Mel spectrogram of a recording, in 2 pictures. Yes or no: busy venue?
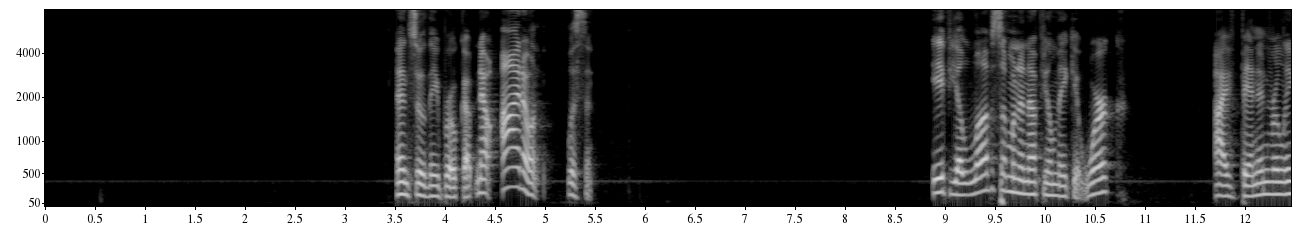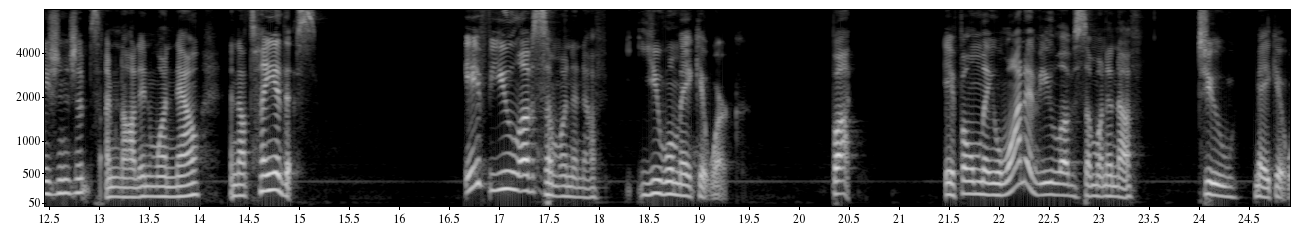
no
